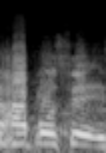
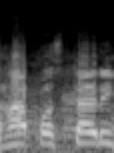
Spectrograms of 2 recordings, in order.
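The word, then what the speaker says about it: hypostatic: It's not hypothetic. It's called hypothatic union. If you don't know how to pronounce it, just say two natures.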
